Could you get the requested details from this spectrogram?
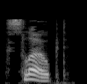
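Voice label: "sloped", British English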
